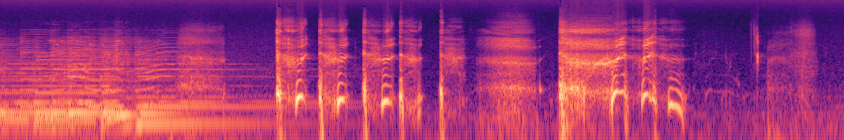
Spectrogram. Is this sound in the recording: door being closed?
no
